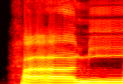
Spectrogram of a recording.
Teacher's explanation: Yang ada hanya tanda mad. Baca huruf aslinya mim. Panjangkan enam harakat.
